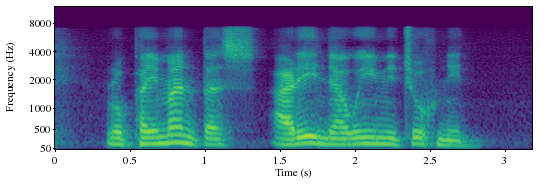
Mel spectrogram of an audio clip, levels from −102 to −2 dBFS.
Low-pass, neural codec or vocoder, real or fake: 7.2 kHz; codec, 16 kHz, about 1 kbps, DyCAST, with the encoder's durations; fake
